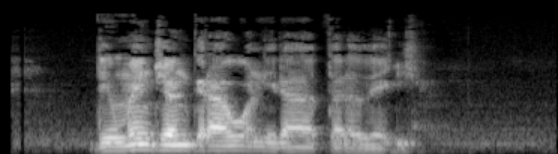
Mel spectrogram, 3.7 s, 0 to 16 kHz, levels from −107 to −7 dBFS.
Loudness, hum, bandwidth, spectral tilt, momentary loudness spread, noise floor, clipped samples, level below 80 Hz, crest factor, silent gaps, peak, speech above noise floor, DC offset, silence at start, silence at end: -25 LUFS; none; 7.4 kHz; -6 dB/octave; 17 LU; -64 dBFS; under 0.1%; -64 dBFS; 24 dB; none; -4 dBFS; 39 dB; under 0.1%; 0.65 s; 0.95 s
